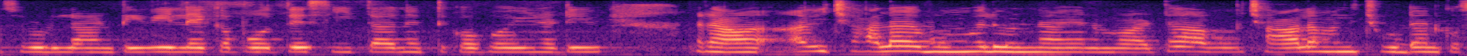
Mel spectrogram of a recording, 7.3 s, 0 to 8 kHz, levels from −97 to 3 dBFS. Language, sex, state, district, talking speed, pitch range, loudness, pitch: Telugu, female, Andhra Pradesh, Srikakulam, 120 wpm, 225-240 Hz, -17 LUFS, 230 Hz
